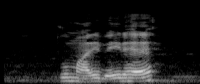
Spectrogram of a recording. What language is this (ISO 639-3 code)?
lrk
